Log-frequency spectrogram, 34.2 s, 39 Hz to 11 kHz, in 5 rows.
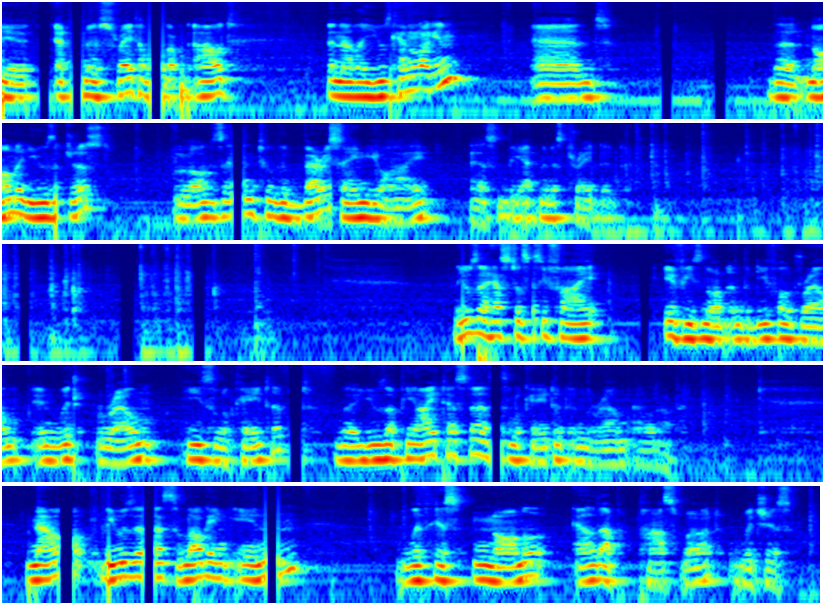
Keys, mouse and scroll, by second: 11.6-13.3 typing, 13.7 alt+q, 14.2 alt+l, 14.3 d, 14.4 a, 14.5 p, 21.0 Tab, 33.1-34.1 typing.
